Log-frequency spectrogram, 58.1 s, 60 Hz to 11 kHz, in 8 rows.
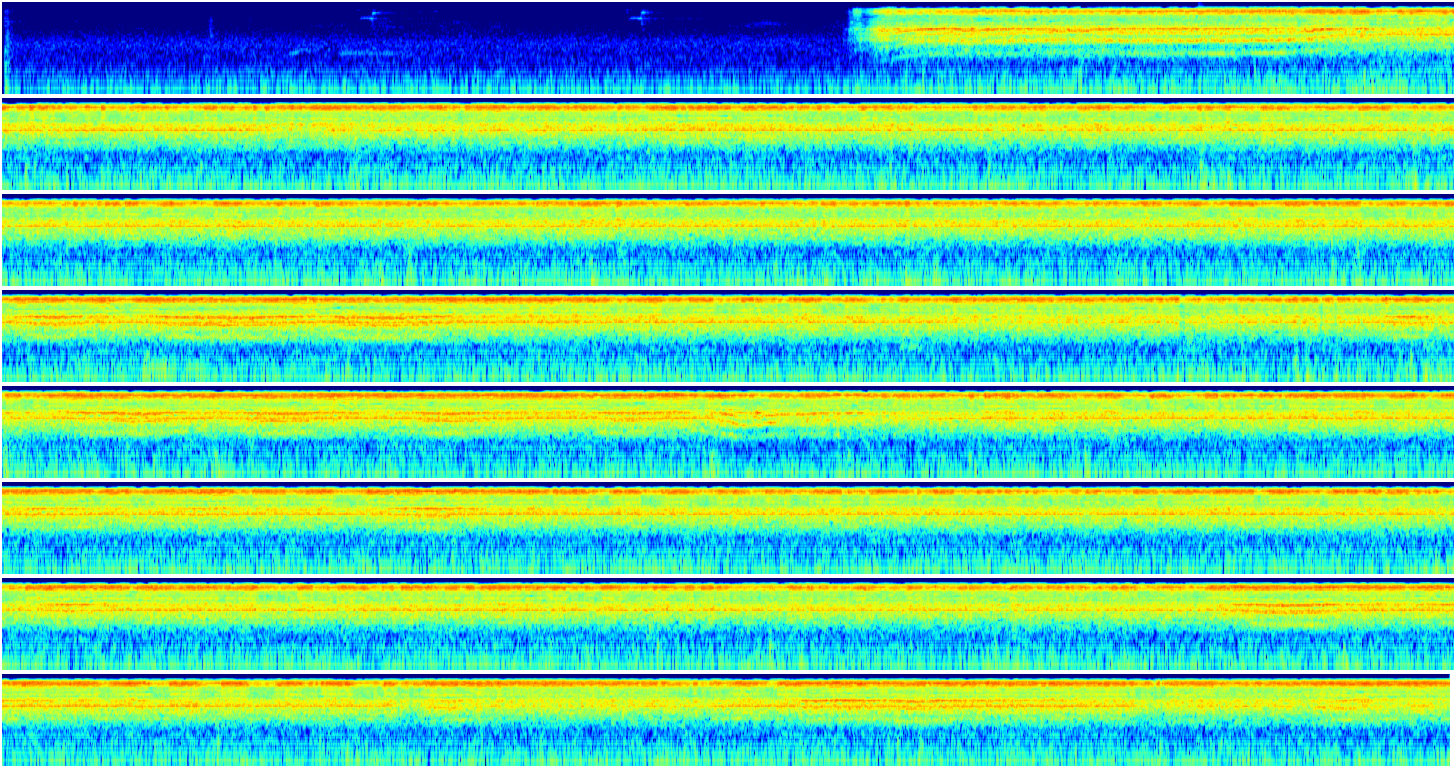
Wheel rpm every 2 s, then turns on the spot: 0, 0, 60, 180, 230, 230, 230, 230, 230, 230, 230, 220, 230, 230, 230, 220, 220, 230, 230, 230, 230, 230, 230, 240, 230, 230, 230, 230, 230.
none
